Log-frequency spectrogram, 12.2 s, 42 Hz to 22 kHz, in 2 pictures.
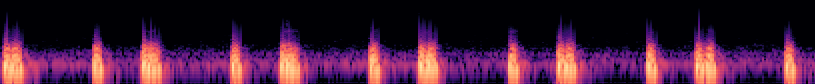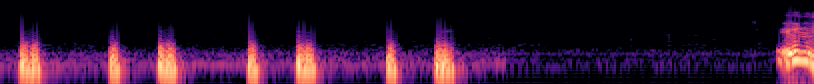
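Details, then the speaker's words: Persistent splitting of the second heart sound in right bundle branch block, breath sounds filtered out: slow regular heartbeat, S2 split on both inspiration and expiration, split sometimes narrow and sometimes wide. "الشريط تاني عشان تلاحظوا ان السبليتنج ساعات بيبقى نارو وساعات بيبقى وايد، انما موجود باستمرار، وده بيحصل في حالات الرايت باندل برانش بلوك."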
